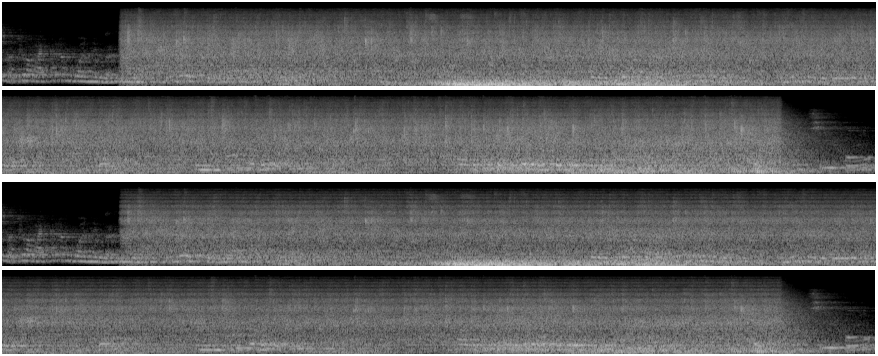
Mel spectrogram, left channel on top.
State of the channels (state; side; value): normal; both; correlation 0.84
